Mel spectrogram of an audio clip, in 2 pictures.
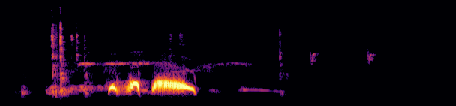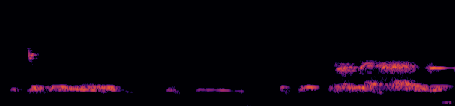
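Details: Spotted dove in 'thúc' cooing style: one loud phrase of quick paired coos ending in a drawn-out coo, followed by quieter, fainter bird calls and murmured notes.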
